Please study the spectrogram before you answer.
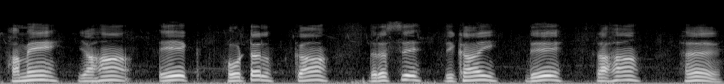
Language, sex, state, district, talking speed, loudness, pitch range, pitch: Hindi, male, Rajasthan, Jaipur, 85 wpm, -15 LUFS, 150-195 Hz, 175 Hz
